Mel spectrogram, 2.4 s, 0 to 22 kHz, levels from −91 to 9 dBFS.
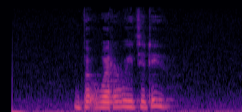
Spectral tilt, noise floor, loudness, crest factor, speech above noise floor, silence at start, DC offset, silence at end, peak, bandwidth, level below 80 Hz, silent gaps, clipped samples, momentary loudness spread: -7 dB/octave; -58 dBFS; -37 LUFS; 18 dB; 22 dB; 0.1 s; under 0.1%; 0.1 s; -20 dBFS; 16 kHz; -60 dBFS; none; under 0.1%; 12 LU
